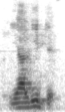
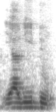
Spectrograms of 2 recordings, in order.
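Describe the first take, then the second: First: The word ends on a bare consonant. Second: The word ends with a final vowel. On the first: The verb is in the jussive mood. "jazm tandanya sukun" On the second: The verb is in its original form. "Asal katanya yalidu"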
